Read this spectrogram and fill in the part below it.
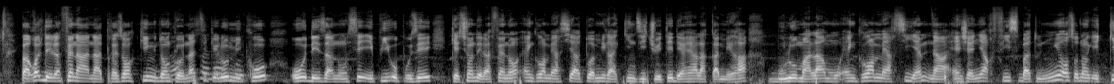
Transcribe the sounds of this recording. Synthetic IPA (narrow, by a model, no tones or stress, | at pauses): paʁɔldəlafɛ̃nanat̪ʁezɔʁkĩŋɡd̪ɔ̃knasikelomikχo | ojodezanɔ̃seepɥiopozekɛstjɔ̃dəlafɛ̃nɔ̃ʔɛ̃ɡʁɑ̃mɛʁsiatwamiʁakinzitetedɛʁjɛʁlakameʁabulomalamoʔɛ̃ɡʁɑ̃mɛʁsiɛ̃naʔɛ̰̃ʒenjɛʁfisbatonjɔ̃sɔd̪ɔ̃keki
